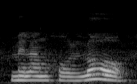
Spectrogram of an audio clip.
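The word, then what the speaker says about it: μελαγχολώ: «Боро», «меланхоло», «меланхолис» — это ударное окончание.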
